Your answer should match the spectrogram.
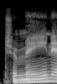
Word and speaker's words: Tremaine: Let me say his name. Is it Tremaine? Yeah, Tremaine Edmonds.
